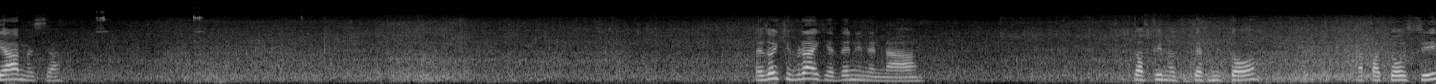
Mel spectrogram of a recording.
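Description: Waves wash and splash over rocks close by.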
